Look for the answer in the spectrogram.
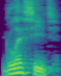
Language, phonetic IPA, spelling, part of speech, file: Russian, [ɡɫɐˈsʲitʲ], гласить, verb, Ru-гласить.ogg
- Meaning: to say, to read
